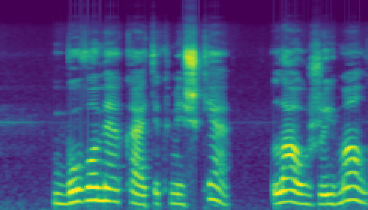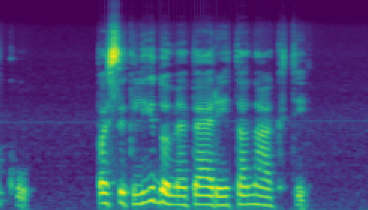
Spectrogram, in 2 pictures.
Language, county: Lithuanian, Panevėžys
